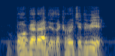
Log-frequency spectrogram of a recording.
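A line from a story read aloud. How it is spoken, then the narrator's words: Booming voice. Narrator (Russian): прогремел чей-то голос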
